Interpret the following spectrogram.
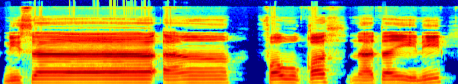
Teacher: واو ساکن سے پہلے زبر، واو لین ہے، بغیر کھینچ کے پڑھنا ہے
